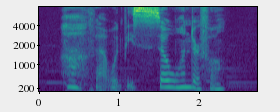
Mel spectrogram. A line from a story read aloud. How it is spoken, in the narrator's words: Natalie sighed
